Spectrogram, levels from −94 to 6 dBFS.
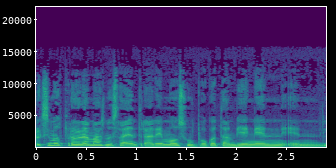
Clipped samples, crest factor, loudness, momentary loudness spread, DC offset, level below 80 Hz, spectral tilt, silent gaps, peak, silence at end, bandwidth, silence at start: under 0.1%; 12 dB; -19 LUFS; 4 LU; 0.3%; -54 dBFS; -5 dB/octave; none; -8 dBFS; 0 s; 14.5 kHz; 0 s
